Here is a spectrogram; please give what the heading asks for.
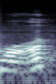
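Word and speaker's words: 我: You only pronounce it that way whenever it's in isolation, like the word wo. It goes down and then up, wo.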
